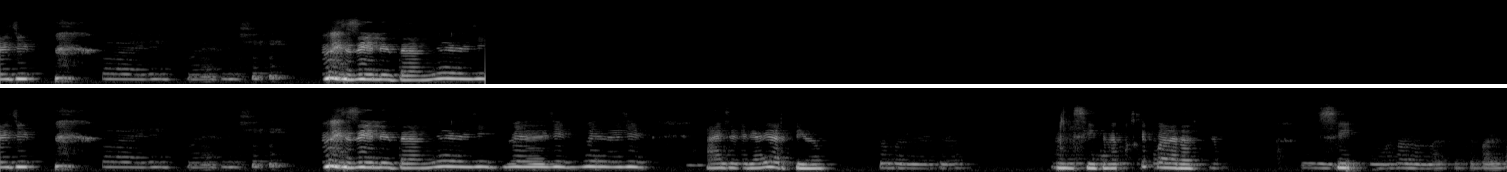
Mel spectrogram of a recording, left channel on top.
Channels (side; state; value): left; drops out; at 4.9 s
